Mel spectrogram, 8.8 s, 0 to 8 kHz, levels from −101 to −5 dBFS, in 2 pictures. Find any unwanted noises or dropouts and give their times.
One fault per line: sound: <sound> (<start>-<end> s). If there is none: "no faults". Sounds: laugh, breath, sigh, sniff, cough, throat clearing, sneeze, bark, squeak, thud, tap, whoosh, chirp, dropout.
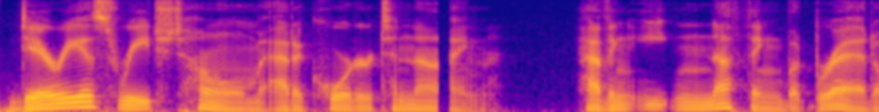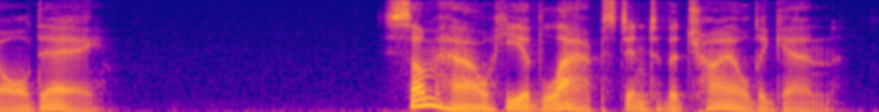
sound: dropout (2.2-2.3 s)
